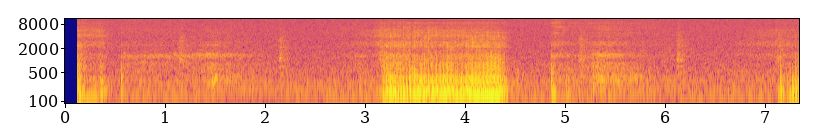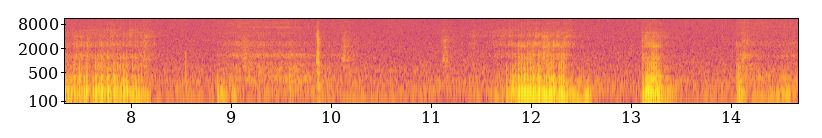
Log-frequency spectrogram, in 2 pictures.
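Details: Soft, irregular snoring breaths with a few louder rumbling inhalations in a quiet room: ordinary snoring.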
